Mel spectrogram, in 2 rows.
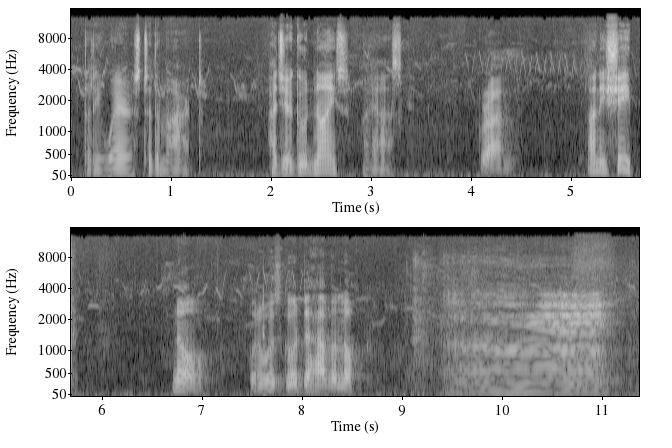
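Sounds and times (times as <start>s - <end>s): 
speech: 0.2s - 1.4s, 2.0s - 3.4s, 4.1s - 4.6s, 5.2s - 5.8s, 6.7s - 8.7s
cow that has just calved mooing: 9.3s - 11.2s.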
